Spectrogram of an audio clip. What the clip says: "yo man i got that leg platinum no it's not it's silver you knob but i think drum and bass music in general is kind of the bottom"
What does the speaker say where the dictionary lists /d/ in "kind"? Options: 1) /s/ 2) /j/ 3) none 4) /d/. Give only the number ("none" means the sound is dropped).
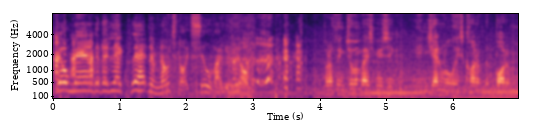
4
